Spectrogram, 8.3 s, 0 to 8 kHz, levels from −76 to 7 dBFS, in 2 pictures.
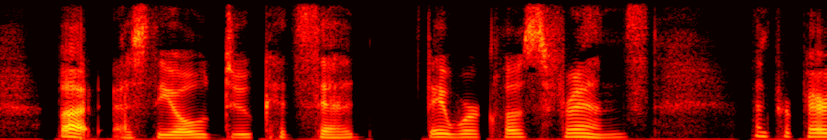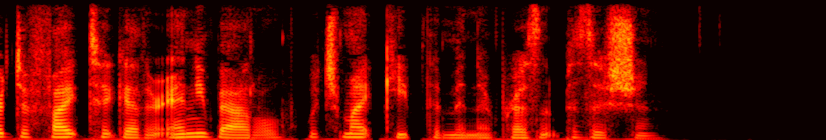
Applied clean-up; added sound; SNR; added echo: none; none; none; none.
